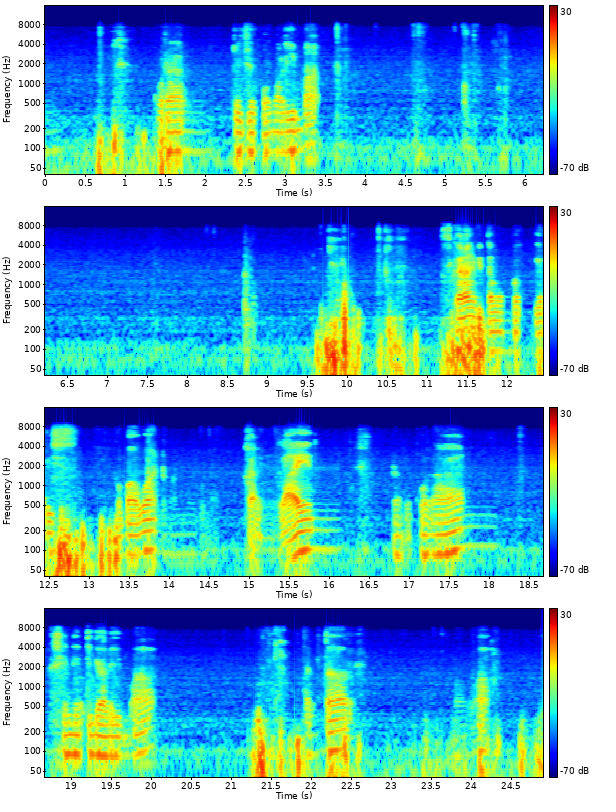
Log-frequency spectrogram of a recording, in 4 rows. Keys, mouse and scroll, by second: 3.5 scroll up 1, 4.7-5.5 typing, 5.5 Return, 6.4-8.1 scroll down 1, 8.1 click, 12.3-12.6 scroll up 1, 14.2 click, 17.5 click, 19.3-19.7 scroll up 1, 20.7-21.0 typing, 21.7 Return, 23.4 click.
